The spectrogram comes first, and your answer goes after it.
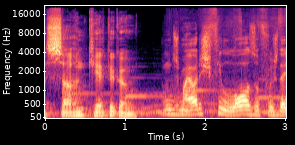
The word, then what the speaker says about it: Søren Kierkegaard: No Brasil a gente fala Kierkegaard, mas com certeza a pronúncia está errada. De fato, uma pronúncia mais próxima seria Søren Kierkegaard.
